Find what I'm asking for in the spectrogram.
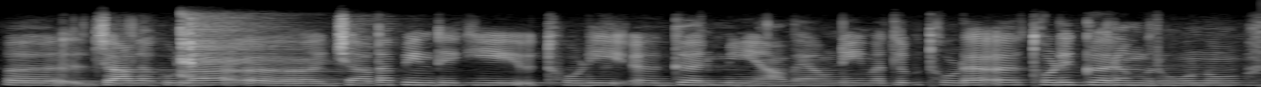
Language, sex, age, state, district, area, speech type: Dogri, female, 18-30, Jammu and Kashmir, Reasi, rural, spontaneous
